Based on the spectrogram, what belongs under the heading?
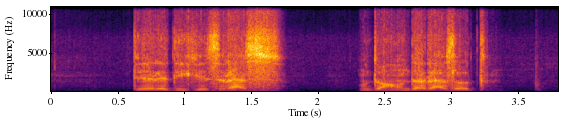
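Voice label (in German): "rass", Bavarian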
